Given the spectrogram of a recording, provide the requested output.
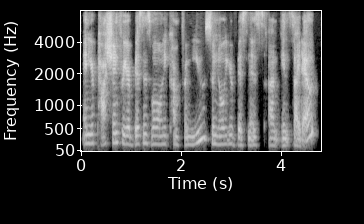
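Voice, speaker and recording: A woman's voice: fairly low pitch, fairly quick, gravelly. A middle-aged woman business owner speaking remotely at a virtual event, telling her story in a chatty, personable way with lots of "you know" fillers. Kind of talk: conversational talk about her business journey. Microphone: remote call for a virtual event.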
